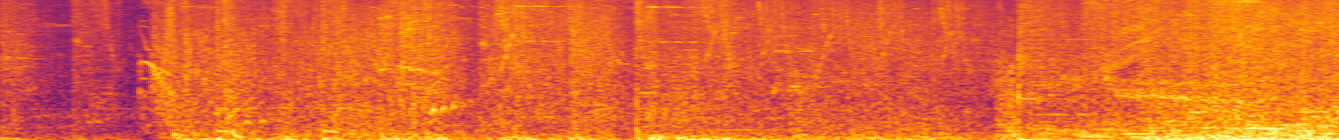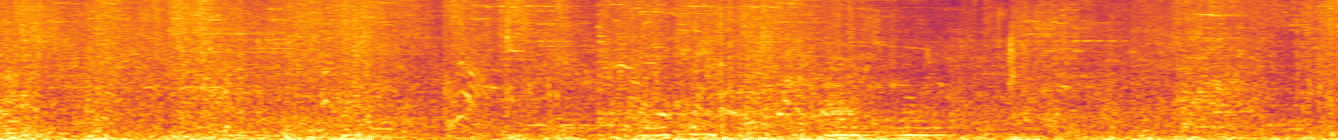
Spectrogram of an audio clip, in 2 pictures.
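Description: Magic blasts and hits crackle and boom in a busy fight in a game.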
